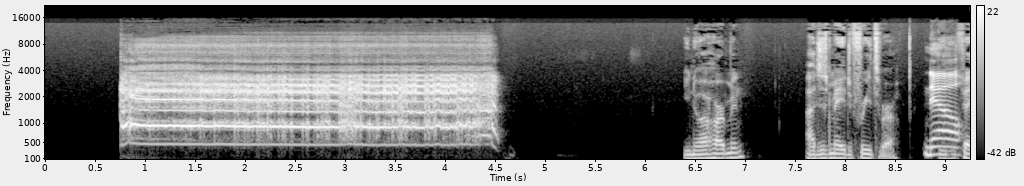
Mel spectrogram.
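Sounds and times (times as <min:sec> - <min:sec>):
loud human scream away from the microphone: 0:00.8 - 0:04.6
speech: 0:06.4 - 0:09.2.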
